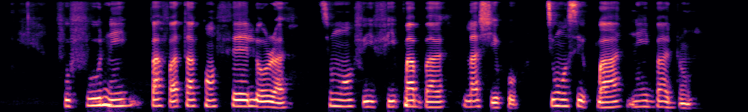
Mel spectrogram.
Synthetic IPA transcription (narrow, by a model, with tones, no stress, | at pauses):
fu˨fu˨˦nĩ˧b̥a˦fa˧ta˦kã˦fɛ˦lɔ˧ɾa˨ | ti˦w̃ɔ̃˦fi˧fi˧˦k͡pa˦ba˧ | la˦ʃe˧k͡po˨ | ti˦w̃ɔ̃˦si˦˨k͡pa˨˦nĩ˨˦ba˦˨dũ˨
